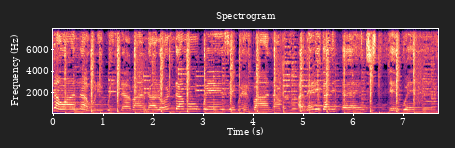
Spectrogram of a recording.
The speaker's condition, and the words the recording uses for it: None; typical speech.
